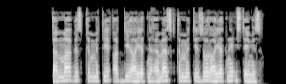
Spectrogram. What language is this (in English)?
Uyghur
